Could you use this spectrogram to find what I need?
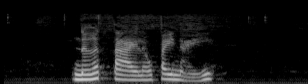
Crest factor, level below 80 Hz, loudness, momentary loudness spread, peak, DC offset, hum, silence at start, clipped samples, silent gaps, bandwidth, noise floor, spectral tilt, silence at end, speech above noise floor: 20 dB; -62 dBFS; -23 LUFS; 11 LU; -6 dBFS; under 0.1%; 50 Hz at -55 dBFS; 0.75 s; under 0.1%; none; 11.5 kHz; -57 dBFS; -5.5 dB/octave; 0.95 s; 36 dB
